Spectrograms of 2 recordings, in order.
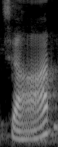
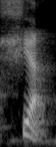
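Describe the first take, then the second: First: The word begins with a 'ch' sound. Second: The word begins with an 'sh' sound.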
